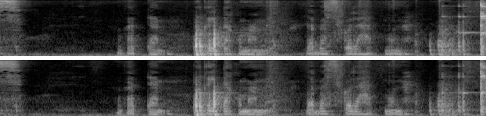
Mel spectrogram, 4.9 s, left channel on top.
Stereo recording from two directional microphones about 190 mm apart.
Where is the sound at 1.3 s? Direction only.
45° right (ahead or behind).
